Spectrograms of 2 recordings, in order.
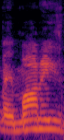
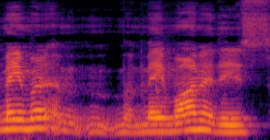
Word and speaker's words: Maimonides: They want to quote Maimonides.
